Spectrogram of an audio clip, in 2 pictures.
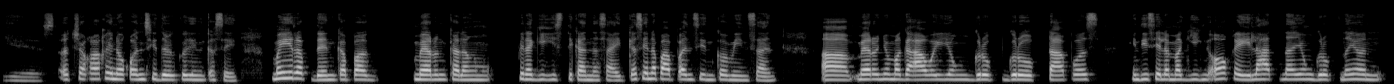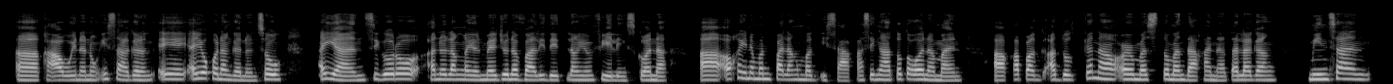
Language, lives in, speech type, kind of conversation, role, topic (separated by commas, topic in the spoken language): Filipino, Philippines, conversation, advice, user, Paano ko haharapin ang pakiramdam na naiwan o naiiwan sa grupo?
